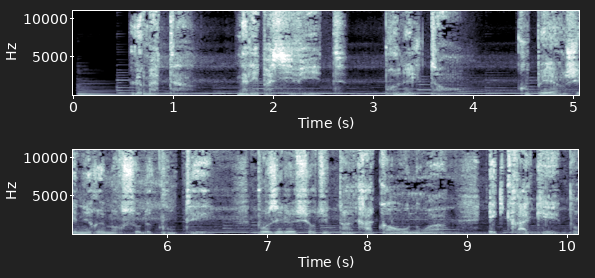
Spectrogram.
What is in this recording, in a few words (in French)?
radio chaleureuse; comte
